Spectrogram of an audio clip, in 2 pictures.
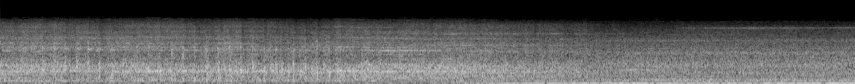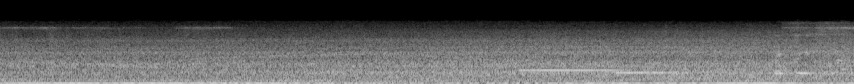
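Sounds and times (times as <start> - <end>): train engine and wheels rumbling: 0.0 - 17.0
held tone: 13.7 - 15.6.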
